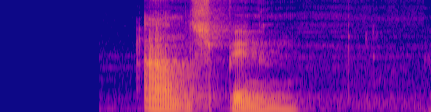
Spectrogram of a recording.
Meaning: 1. to add, affix or join by weaving or spinning 2. to begin or add to a story, act or history; to start a conversation
- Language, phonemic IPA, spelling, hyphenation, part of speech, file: Dutch, /ˈaːnˌspɪ.nə(n)/, aanspinnen, aan‧spin‧nen, verb, Nl-aanspinnen.ogg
